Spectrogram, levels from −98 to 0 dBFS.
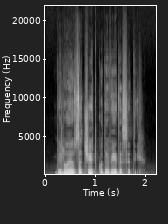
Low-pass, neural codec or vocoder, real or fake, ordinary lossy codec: none; vocoder, 44.1 kHz, 128 mel bands, Pupu-Vocoder; fake; none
